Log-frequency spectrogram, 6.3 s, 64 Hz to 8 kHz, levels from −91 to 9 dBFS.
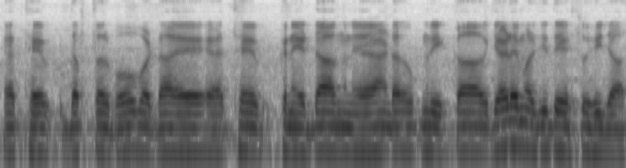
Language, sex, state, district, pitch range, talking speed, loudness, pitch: Punjabi, male, Punjab, Kapurthala, 105-110 Hz, 145 wpm, -16 LUFS, 105 Hz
